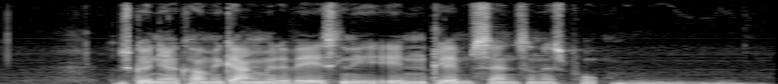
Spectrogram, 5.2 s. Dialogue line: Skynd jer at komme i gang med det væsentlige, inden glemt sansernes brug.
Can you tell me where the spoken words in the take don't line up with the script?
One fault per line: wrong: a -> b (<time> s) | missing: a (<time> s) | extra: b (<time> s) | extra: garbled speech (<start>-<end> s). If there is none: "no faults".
no faults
